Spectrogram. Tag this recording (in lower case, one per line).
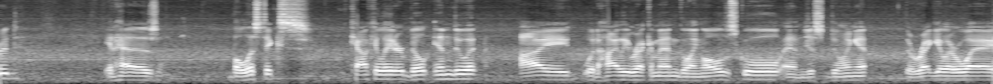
speech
